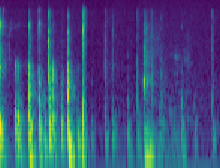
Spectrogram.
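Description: Typing on a computer keyboard: a quick run of key clicks in the first second, then a few more strokes around halfway.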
